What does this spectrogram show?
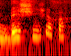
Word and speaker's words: Bécher: On dit Béchir à l'arabe, mais ça s'écrit Bécher.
